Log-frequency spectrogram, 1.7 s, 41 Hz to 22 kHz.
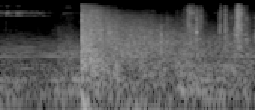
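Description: A hunting rifle fired in the video game Fallout 3: one sharp, loud gunshot with a booming tail that rings out and fades over the following second, no talking.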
